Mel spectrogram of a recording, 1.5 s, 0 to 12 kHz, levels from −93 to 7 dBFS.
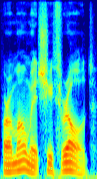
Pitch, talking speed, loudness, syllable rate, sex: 95 Hz, 205 wpm, -16 LUFS, 4.9 syllables/s, male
